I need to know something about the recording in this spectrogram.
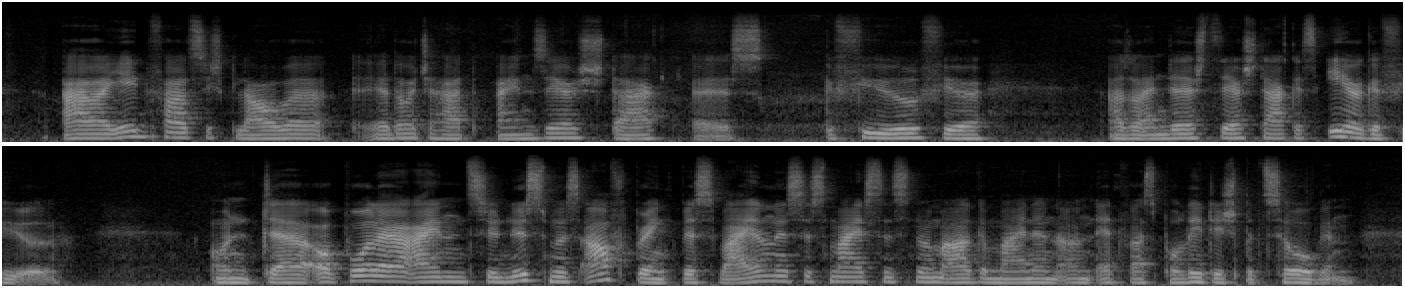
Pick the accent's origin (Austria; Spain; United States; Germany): United States; Man bewundert das gewiss, als Amerikaner gesehen, man muss das immer wieder bewundern.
